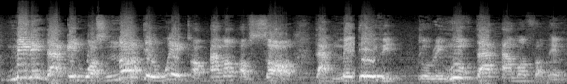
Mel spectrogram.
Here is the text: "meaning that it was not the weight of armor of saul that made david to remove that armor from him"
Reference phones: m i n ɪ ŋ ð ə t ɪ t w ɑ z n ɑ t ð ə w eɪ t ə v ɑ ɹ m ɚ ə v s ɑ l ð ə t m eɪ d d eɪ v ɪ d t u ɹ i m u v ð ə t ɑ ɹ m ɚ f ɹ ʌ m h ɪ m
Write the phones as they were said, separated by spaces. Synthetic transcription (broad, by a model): m i n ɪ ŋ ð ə t ɪ t w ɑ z n ɑ t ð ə w eɪ t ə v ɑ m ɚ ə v s ɑ l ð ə t m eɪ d d eɪ v ɪ d t u ɹ i m u v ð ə t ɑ m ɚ f ɹ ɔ m h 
